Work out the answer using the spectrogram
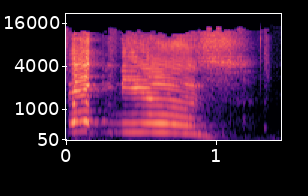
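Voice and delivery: very loud, very high, shrill yell, words stretched. Introducing the next topic of discussion, yelling. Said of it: "Stop yelling".

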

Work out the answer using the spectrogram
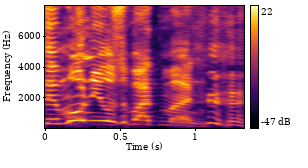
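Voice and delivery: very high, very loud dubbed-cartoon Spanish voice. Mocking how Spanish-dubbed cartoons always sound: Spanish cartoon dub voice. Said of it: "They always sound like that".

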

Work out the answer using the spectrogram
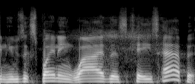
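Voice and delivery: usual speaking voice

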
